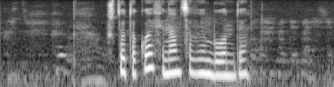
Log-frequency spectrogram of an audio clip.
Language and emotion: Russian, neutral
